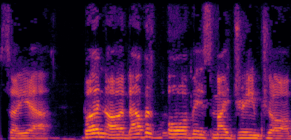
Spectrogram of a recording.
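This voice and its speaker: Very slowly, a man speaks in a high pitch with fairly even intonation. Noticeable background noise runs underneath. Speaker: talk show host. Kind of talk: casual interview.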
